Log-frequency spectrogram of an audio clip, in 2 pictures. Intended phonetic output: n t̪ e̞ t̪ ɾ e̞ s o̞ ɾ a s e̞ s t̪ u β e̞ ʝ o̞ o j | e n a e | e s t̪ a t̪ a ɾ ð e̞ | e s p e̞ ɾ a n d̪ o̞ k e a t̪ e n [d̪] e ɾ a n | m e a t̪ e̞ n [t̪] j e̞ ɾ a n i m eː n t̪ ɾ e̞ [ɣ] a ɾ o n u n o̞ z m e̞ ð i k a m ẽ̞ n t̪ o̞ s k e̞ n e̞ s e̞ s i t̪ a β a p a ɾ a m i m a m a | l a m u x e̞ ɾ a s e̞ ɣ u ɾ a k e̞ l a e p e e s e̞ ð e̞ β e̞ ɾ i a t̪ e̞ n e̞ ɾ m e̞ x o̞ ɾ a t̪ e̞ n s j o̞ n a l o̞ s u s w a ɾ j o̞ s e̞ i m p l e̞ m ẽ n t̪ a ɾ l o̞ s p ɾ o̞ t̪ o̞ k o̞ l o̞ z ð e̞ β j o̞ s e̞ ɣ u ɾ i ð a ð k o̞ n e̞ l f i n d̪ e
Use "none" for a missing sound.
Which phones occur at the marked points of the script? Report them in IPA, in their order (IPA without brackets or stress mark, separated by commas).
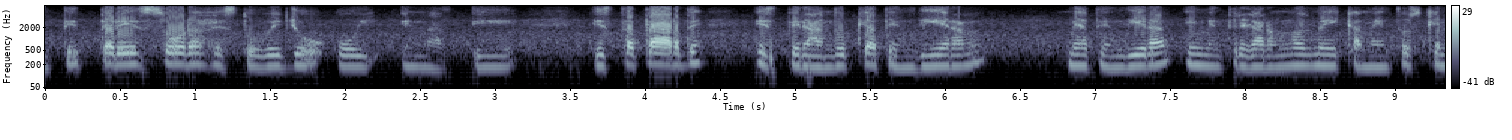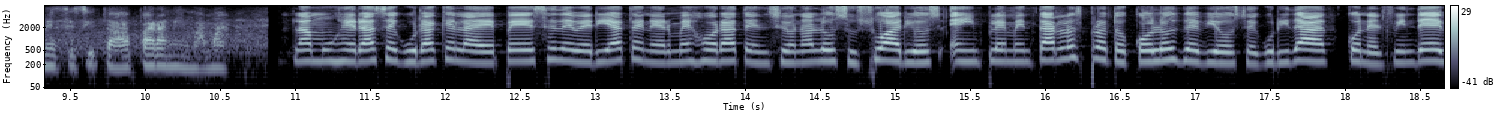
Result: d̪, d̪, ɣ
